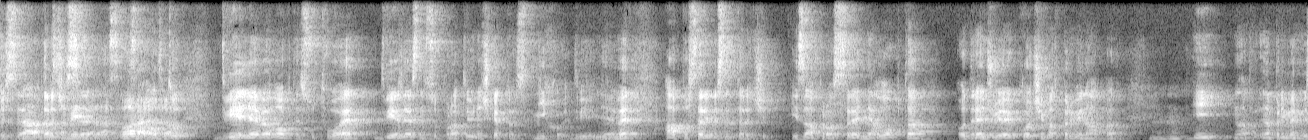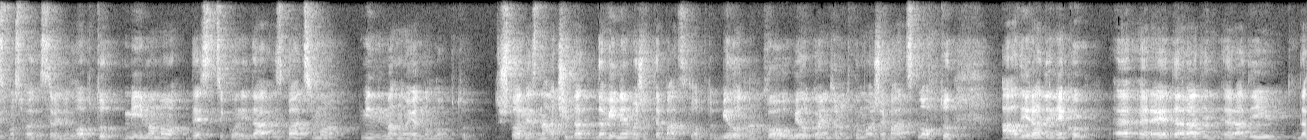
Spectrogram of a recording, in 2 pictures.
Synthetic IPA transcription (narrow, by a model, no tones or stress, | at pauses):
eset̪̩t͡ʃiselˠopt̪u | d̪ʋije̞ʎe̞ːʋe̞lˠo̞pt̪esut̪ʋo̞je̞d̪ʋie̞d̪e̞snesupɾo̞t̪iʋnit͡ʃke̞t̪o̞jest̪ɲixoʋḛd̪ʋijḛʎeːʋeapo̞sɾe̞d̪ɲuse̞t̪r̩t͡ʃi | izapɾaʋo̞sɾe̞d̪ɲalˠo̞pt̪a | od̪ɾe̞d͡ʒuje̞ko̞t͡ɕeimat̪̚pr̩ʋinaːpad̪ | inanapɾiːmje̞ɾmiːsmousʋojilisɾe̞d̪ɲulˠo̞pt̪umiːimamo̞d̪e̞set̪sekuːnd̪id̪aʔizbat̪simo̞minimalˠnoje̞d̪nulˠo̞̰pt̪u | ʃt̪o̞ne̞znaːt͡ʃid̪ad̪aʋiːne̞mo̞ʒet̪e̞bat̪sit̪lˠo̞p̚t̪ubiːlokoubiːlˠoko̞jomt̪ɾenut̪kumo̞ʒet̪ebat̪si̥t̪lˠo̞pt̪u | aliɾad̪ine̞ko̞ɡ | ɾe̞ːd̪aɾad̪iɾad̪id̪a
